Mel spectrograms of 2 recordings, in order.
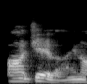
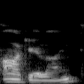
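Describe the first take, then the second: First: The g is soft, like a j. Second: The g is hard, like in go. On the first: "a soft G" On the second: "a hard G"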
